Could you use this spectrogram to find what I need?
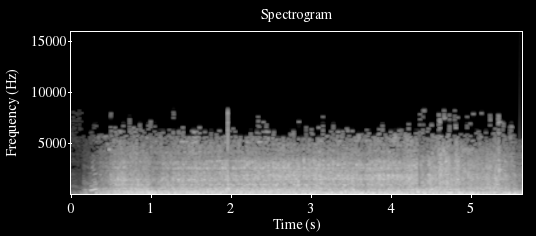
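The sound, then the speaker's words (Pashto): Engine rumble from trucks and cars on a road toward Torkham, loaded with Afghan refugees' belongings. A deep, steady idling drone swells in within the first half-second and then holds at an even, loud level. “سړکونه نن سبا یو ځل بیا پر هغو لاریو او موټرو ډک دي چې د افغان کډوالو کډې پکې بار دي”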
